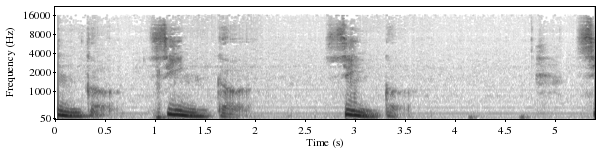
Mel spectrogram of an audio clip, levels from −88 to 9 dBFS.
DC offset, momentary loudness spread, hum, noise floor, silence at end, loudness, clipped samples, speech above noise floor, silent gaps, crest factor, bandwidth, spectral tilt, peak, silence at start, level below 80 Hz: under 0.1%; 23 LU; none; -51 dBFS; 0 s; -14 LUFS; under 0.1%; 36 dB; none; 16 dB; 16.5 kHz; -5.5 dB/octave; -2 dBFS; 0 s; -42 dBFS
